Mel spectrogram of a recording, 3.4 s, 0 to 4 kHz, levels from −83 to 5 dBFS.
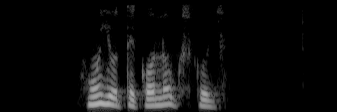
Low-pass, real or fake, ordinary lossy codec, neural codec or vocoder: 3.6 kHz; real; AAC, 24 kbps; none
